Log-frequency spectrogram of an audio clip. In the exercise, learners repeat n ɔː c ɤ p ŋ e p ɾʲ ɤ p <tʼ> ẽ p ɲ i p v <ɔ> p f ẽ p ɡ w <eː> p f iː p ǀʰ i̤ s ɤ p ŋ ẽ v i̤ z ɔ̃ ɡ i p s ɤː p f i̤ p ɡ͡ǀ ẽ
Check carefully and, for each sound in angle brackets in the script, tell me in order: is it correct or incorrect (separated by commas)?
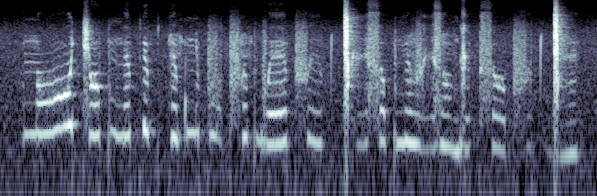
incorrect, incorrect, correct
